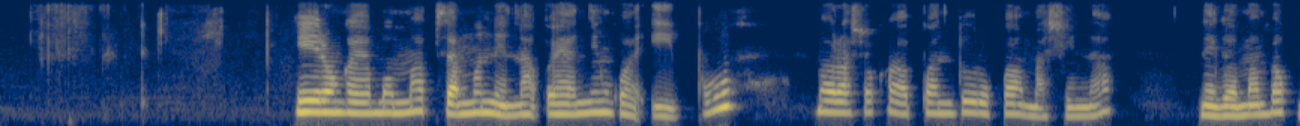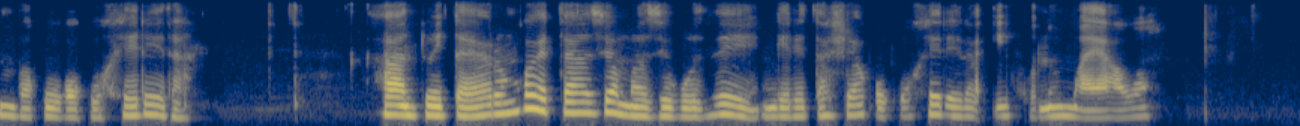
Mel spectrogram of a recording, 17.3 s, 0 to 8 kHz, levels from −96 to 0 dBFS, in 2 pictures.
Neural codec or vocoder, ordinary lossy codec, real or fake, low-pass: none; Opus, 24 kbps; real; 7.2 kHz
